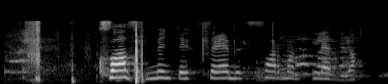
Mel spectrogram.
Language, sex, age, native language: Icelandic, male, 9, Icelandic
